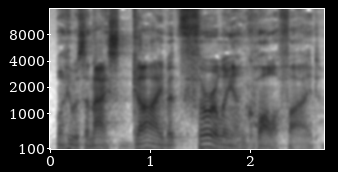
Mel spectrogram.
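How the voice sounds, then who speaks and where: A man plays an American political right-hand man in an audio comedy. His voice is low with lively swings in pitch. He is formal and officious, explaining things with exasperated patience. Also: a little fast, exaggerated voice. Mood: patiently explaining. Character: exasperated, officious male presidential chief aide. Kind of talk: comedic audio drama acting.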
